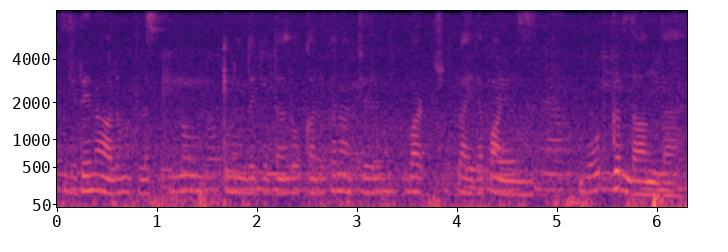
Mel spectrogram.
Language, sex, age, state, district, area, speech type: Punjabi, female, 30-45, Punjab, Gurdaspur, urban, spontaneous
